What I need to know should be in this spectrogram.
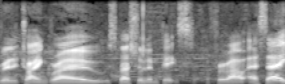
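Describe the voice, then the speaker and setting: A man with a British accent talks at a moderate pace in a bright, sharp tone at medium pitch. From UK. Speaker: sports development officer. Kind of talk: interview.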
